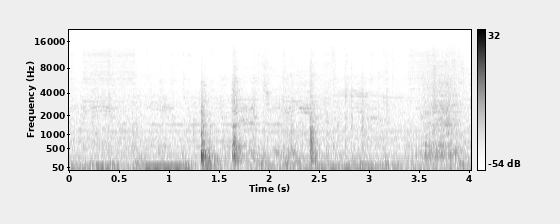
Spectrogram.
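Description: Three sharp knocks and bumps of equipment being handled near the microphone, the loudest a little over a second in, over a low rumble.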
